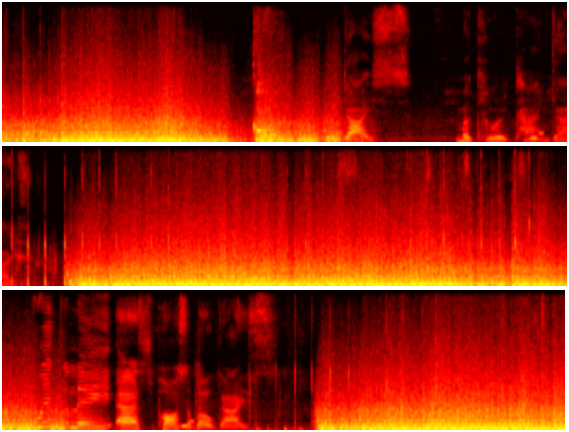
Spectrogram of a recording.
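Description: A huge explosion roars with a deep, rushing rumble.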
